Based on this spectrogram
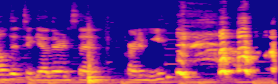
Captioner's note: laughs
